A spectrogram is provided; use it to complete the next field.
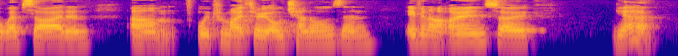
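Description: Speaking fairly slowly in an Australian accent, a woman keeps her intonation monotone and flat. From Western Australia (Bunbury). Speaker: model. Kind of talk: interview.

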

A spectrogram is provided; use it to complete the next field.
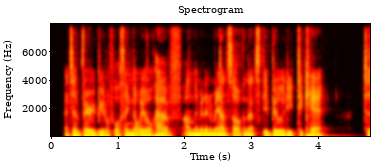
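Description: In a very clean recording with a silent background, a man with an Australian accent talks at a very fast pace in a medium pitch. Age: 20s. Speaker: mental health advocate. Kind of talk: casual interview chat.

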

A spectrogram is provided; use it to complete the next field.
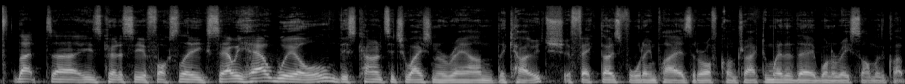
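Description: A man with an Australian accent talks at a fairly quick pace, with ordinary pitch variation and hardly any pauses. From Western Sydney, Australia. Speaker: sports podcast host. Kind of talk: casual chat.

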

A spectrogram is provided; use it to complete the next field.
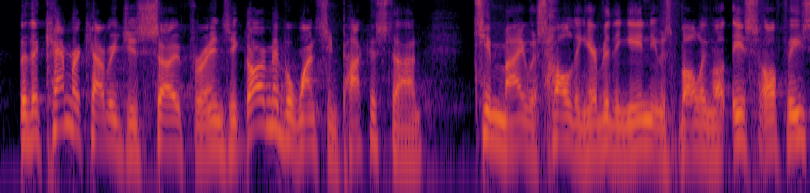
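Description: A man with an Australian accent speaks at a very fast pace. His tone is animated, his pitch medium, and his intonation lively. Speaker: cricket journalist panellist. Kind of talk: sports panel discussion. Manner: animated, emphatic.

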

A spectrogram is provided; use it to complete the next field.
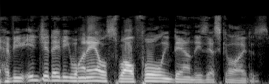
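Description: A very fast voice with very wide pitch swings, recorded dry and close with no echo against a quiet background. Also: man. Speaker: comedic radio host. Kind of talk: comedy sketch radio show. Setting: studio.

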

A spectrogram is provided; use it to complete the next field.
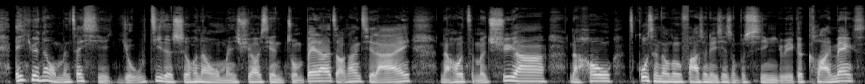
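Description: A man's medium-pitched voice, very fast and lively in intonation. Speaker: public speaking teacher. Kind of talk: casual chat.

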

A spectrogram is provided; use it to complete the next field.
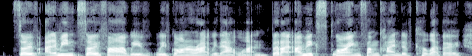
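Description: With an Australian accent, a woman talks at a moderate pace and medium pitch, her intonation lively and hardly any pauses. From Australia, Sydney's Northern Beaches. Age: 20s. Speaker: entrepreneur, founder of a collaboration platform. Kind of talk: casual interview chat.

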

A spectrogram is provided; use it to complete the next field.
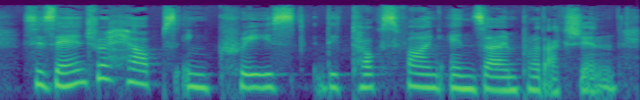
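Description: A woman speaks at a medium pitch with a dark, mellow tone and ordinary pitch variation. The recording is very clean, with a silent background. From Japan. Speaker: podcast host and wellness shop owner. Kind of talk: solo podcast talk.

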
